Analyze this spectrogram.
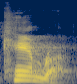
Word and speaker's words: camera: that problem word camera the correct pronunciation has stress on the first of two syllables camera when you have stress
